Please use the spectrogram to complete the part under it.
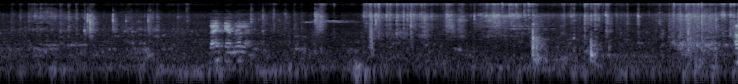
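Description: Pigeons coo softly and intermittently nearby amid faint rustling and occasional fluttering, with a voice speaking at times.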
